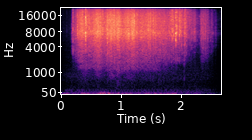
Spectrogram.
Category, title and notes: Sound effects > Natural elements and explosions
Leaves Crunching Recording
Leaves rustling/crunching
Crunching, Rustling, Leaves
